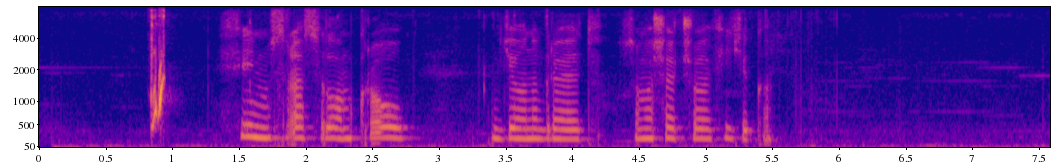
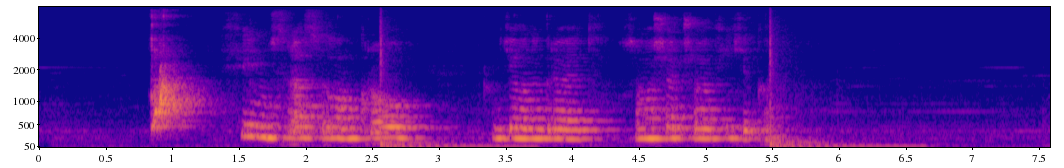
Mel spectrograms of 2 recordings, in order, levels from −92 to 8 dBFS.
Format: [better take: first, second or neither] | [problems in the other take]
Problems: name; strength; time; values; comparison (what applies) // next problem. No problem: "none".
first | background sound (Bass drum); 15 dB below the speech // room echo; dies away in 2.6 s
